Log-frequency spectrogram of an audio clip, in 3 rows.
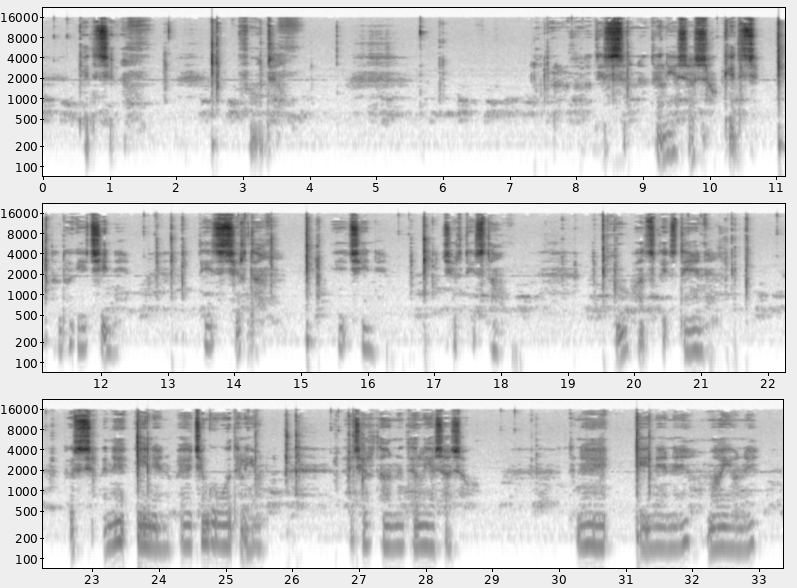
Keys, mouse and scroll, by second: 2.6 KP_2, 3.6 middle click, 7.4 s, 8.7 g, 11.1 e, 13.1 s, 15.2 e, 17.0 s, 18.5-18.8 scroll down 2, 19.7 g, 21.6 g, 23.8 e, 26.0 s, 27.1 g, 29.6-29.9 scroll down 3, 31.3 e.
